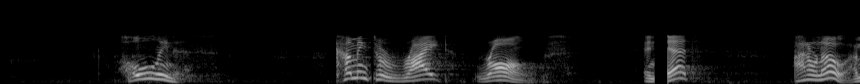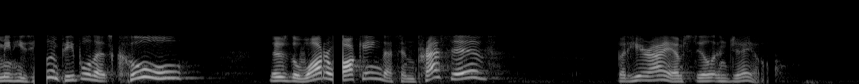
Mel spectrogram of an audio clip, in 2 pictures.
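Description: Packet loss filled with silence cuts the speech five times: 30 ms at 3.71 s just before "right wrongs", 140 ms at 6.54 s, 130 ms at 8.94 s, 100 ms at 11.93 s between "the water" and "that's impressive", and scattered gaps over 160 ms from 16.19 s after "I am still in", the longest 70 ms. Every hole is a whole multiple of 10 ms, which fits 10 ms packets. Plain silence, not a repeated or faded fragment, sets this apart from concealed loss. The narrowband G.711 telephone sound is audible throughout.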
